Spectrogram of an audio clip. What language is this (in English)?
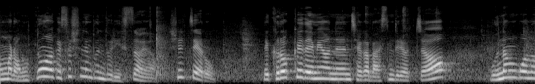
Korean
